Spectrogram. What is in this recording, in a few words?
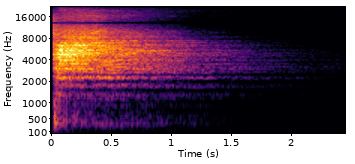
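cymbal crash; 300 Drum Machines; Yamaha Motif ES-Series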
